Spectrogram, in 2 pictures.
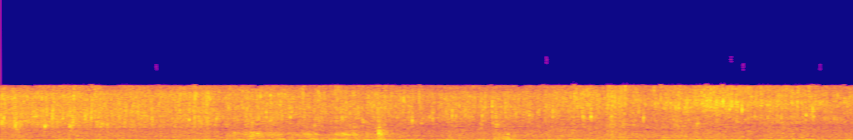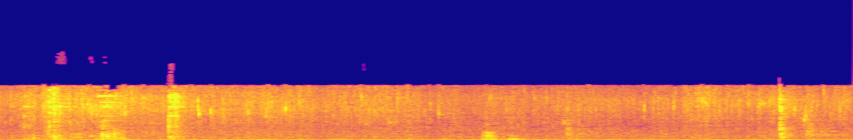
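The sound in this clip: Tofu sizzles and crackles as it fries in a pan, browning to golden, with a steady hiss throughout and a few sharper pops clustered near the middle.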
